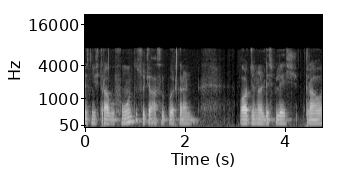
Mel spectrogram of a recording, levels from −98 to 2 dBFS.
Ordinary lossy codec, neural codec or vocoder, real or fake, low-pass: none; none; real; 7.2 kHz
